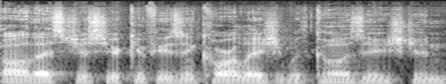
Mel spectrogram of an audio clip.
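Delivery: deliberately stupid, mocking voice. Mimicking a dismissive remark mentioned earlier, on purpose in a stupid mocking voice. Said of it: "I'm using stupid voice on purpose".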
